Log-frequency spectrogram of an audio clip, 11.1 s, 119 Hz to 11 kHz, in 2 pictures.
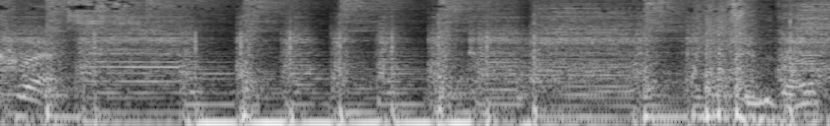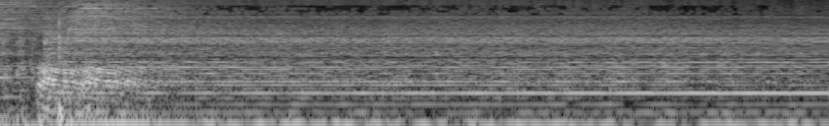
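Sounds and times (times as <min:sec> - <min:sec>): distorted guitars: 0:00.0 - 0:11.0
bass low notes: 0:00.5 - 0:08.6
drum hits: 0:04.9 - 0:07.3.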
